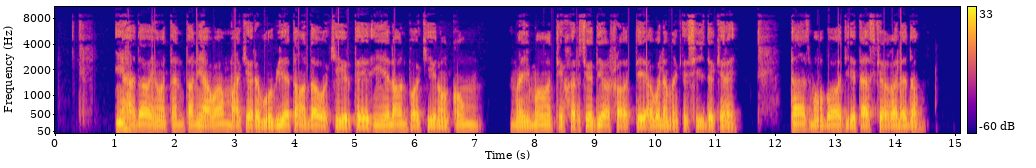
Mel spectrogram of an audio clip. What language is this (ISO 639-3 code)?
gwc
